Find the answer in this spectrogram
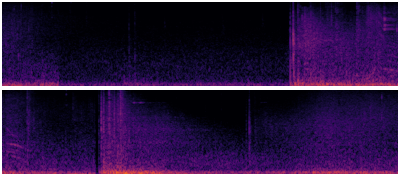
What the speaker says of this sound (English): And Phoenix is shooting me.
